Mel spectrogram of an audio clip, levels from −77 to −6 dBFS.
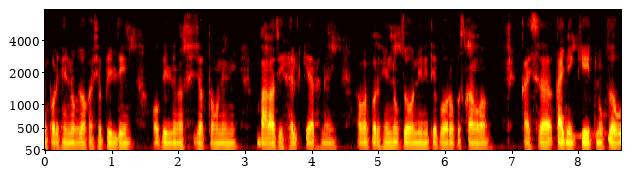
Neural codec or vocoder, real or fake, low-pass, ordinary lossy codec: codec, 44.1 kHz, 7.8 kbps, Pupu-Codec; fake; 7.2 kHz; none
